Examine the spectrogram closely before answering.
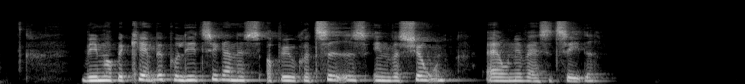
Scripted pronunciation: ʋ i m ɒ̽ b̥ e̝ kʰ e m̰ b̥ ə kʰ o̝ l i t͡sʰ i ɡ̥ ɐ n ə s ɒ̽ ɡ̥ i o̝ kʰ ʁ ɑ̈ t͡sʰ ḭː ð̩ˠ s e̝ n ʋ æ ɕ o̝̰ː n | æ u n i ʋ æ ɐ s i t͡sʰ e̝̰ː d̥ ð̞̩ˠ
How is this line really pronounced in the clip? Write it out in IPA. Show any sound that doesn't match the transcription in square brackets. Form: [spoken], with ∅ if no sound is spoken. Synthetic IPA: ʋ i m ɒ̽ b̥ e̝ kʰ e m̰ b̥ ə [pʰ] o̝ l i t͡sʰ i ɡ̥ ɐ n ə s ɒ̽ [b̥] i o̝ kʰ ʁ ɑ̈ t͡sʰ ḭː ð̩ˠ s e̝ n ʋ æ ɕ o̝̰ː n | æ u n i ʋ æ ɐ s i t͡sʰ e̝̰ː d̥ ð̞̩ˠ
